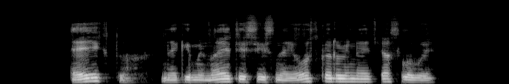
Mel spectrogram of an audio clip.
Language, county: Lithuanian, Telšiai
